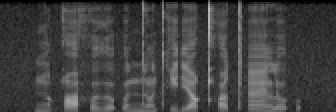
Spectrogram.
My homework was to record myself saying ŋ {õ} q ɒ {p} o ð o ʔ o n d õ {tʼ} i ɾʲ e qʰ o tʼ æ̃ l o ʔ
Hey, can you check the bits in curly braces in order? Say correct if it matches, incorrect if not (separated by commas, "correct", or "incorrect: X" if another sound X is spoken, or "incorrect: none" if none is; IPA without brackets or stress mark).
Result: correct, incorrect: h, correct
